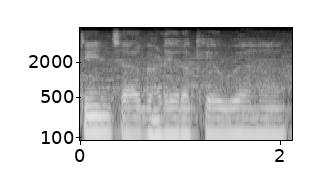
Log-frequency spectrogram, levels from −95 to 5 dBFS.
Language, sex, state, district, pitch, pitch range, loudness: Hindi, male, Jharkhand, Deoghar, 110 Hz, 105-110 Hz, -15 LUFS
